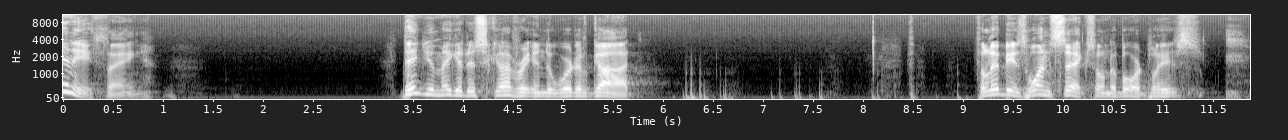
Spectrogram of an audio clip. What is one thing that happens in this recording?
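An elderly man speaks with animation into a microphone, in pauses, in a room with some echo.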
